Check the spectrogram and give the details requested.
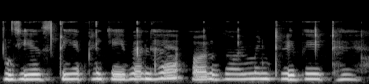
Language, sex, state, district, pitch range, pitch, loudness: Hindi, female, Uttar Pradesh, Lucknow, 235-255 Hz, 245 Hz, -15 LUFS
